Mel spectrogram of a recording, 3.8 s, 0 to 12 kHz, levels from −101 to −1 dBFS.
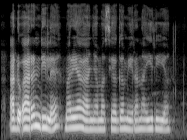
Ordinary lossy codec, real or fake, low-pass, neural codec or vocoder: none; real; 10.8 kHz; none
